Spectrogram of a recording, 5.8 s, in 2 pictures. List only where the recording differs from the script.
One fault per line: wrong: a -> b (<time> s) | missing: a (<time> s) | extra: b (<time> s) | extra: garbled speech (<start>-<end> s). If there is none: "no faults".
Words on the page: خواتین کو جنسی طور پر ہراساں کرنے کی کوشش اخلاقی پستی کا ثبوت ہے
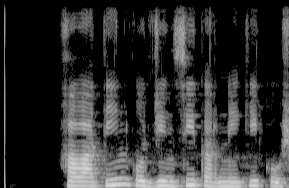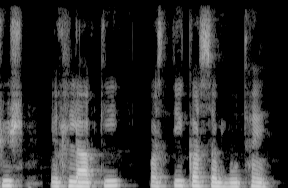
missing: طور پر ہراساں (1.9 s)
